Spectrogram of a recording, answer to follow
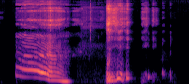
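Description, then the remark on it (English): A person lets out a drawn-out, exaggerated fake yawn, a voiced moan sliding downward in pitch for about a second, followed by a few brief vocal sounds and murmurs. “That's not even how you yawn”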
